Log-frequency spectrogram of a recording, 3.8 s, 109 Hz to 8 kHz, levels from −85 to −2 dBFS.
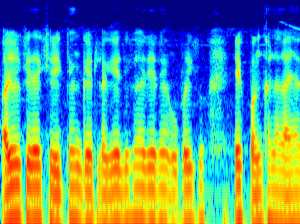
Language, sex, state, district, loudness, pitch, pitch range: Hindi, male, Madhya Pradesh, Umaria, -19 LUFS, 105 Hz, 100-110 Hz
